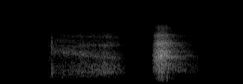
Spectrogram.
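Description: A person takes a breath: two airy breath sounds, a longer steady one followed by a shorter, stronger one, heard alone without talk.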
